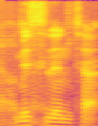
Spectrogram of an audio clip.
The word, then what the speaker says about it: Mislintat: How long has Sven Mislintat, how do you say his name? – Mislintat.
